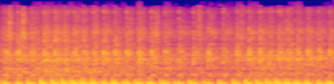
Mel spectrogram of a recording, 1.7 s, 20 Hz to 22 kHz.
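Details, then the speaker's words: TVS Ntorq 125 fuel-injected scooter after repair of engine noise: small single-cylinder idling with even steady putter, no ticking or rattle on top; normal idle. "तो guys सुन सकते हैं यह हम लोग का scooty बनक तैयार हो चुका है और आप लोग आवाज सुनिए कितना बढ़िया आवाज दे रहा है"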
